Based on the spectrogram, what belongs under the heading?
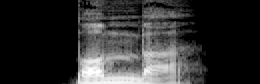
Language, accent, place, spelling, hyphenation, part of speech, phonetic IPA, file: German, Germany, Berlin, Bomber, Bom‧ber, noun, [ˈbɔmbɐ], De-Bomber.ogg
- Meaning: bomber (aircraft designed to drop bombs)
